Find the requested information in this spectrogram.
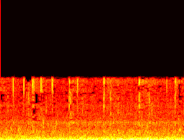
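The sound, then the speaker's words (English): Sperm whale clicks rattle in quick, uneven bursts over a dense, muffled underwater rumble in the Atlantic Ocean, steady and fairly loud throughout, with no voices. “Only she knows what these clicks mean.”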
